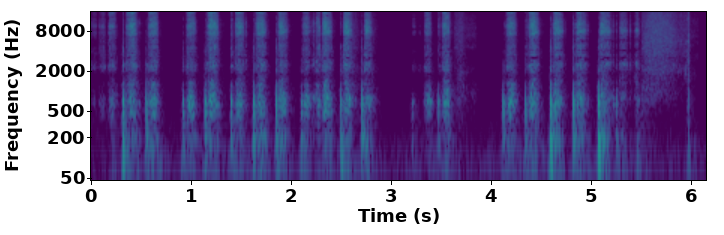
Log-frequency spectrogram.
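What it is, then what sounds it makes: Pencil drawing on paper. A pencil draws the eyes and jaw line on a flat white drawing sheet. It makes around two dozen short, bright, scratchy strokes in quick bursts, with brief pauses near the middle. The clip ends on a longer, smoother stroke.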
